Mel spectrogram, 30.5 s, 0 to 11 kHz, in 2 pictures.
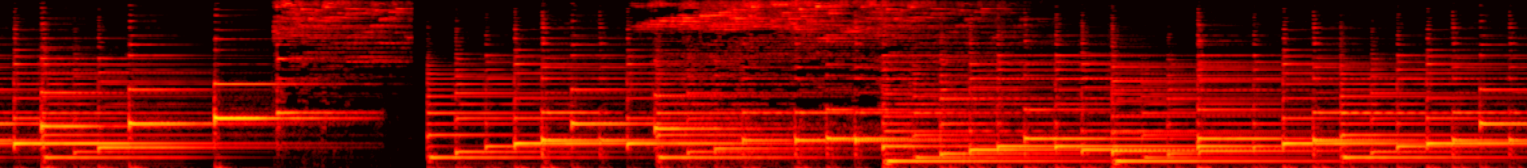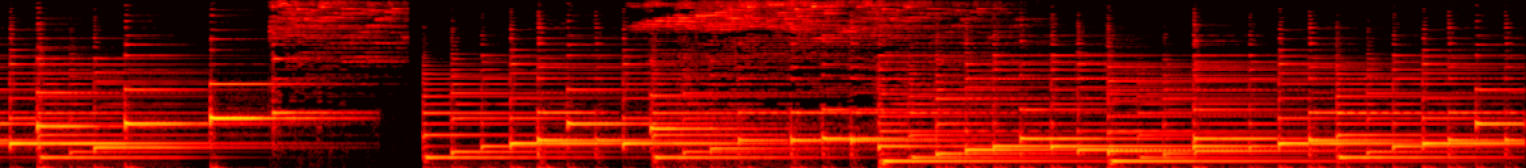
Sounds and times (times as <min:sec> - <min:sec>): Music: 0:00.0 - 0:30.5.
